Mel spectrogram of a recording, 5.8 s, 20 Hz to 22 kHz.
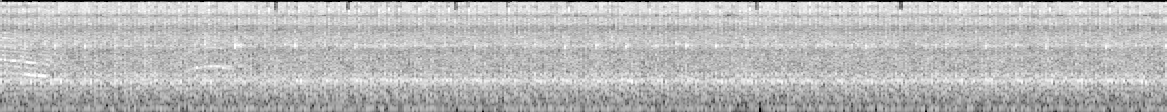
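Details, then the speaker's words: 2002 Dodge Ram 2500 24-valve Cummins diesel after the engine was rebuilt and refitted and the injectors bled: steady idle clatter, even and unbroken with no knocking or stumbling, and fantastic oil pressure; sounds healthy. "Has fantastic oil pressure. Sounds good. Doesn't sound like I messed anything up."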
